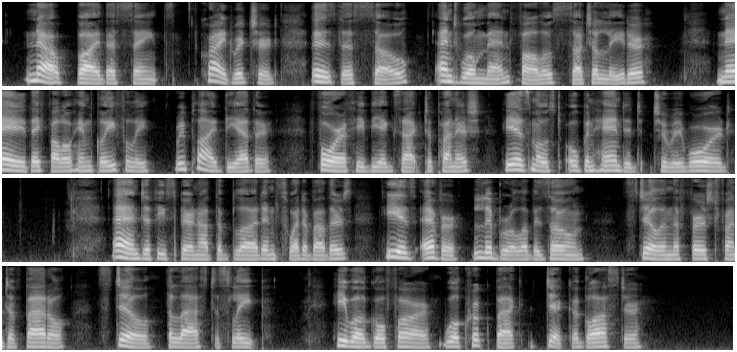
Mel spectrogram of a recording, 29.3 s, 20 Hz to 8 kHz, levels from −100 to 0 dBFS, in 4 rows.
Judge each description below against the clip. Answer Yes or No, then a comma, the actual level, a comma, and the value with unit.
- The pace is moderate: Yes, average, 160 wpm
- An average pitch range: No, narrow, 2.1 semitones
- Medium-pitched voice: Yes, medium, 150 Hz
